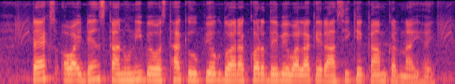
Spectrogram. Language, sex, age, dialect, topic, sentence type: Magahi, male, 25-30, Western, banking, statement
